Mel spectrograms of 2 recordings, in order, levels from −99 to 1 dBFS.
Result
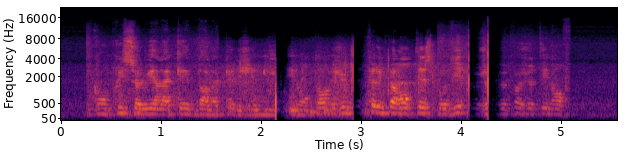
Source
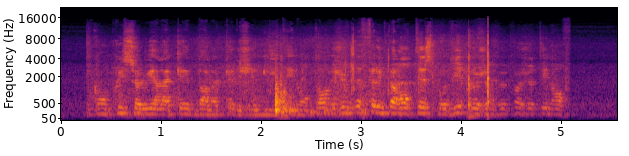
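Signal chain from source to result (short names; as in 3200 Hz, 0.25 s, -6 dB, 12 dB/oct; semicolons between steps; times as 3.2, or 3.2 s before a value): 1.57–3.76 LPF 4000 Hz 12 dB/oct; flipped gate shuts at -13 dBFS, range -40 dB; gain -6 dB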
